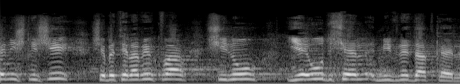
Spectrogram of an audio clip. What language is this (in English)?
Hebrew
